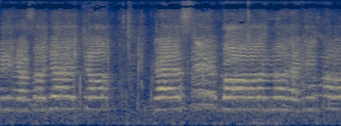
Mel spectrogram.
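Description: Children singing together in held sung phrases, with a short break about one and a half seconds in.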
